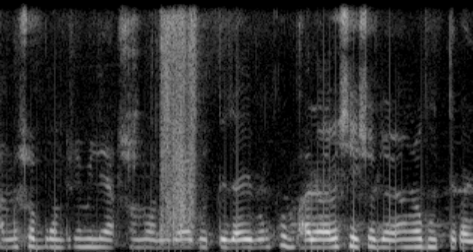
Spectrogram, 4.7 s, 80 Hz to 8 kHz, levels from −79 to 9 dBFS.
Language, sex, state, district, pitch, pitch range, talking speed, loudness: Bengali, female, West Bengal, North 24 Parganas, 245 Hz, 240-250 Hz, 215 wpm, -17 LUFS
